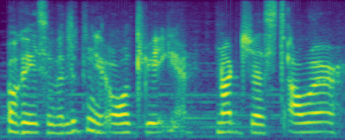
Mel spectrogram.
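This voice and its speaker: A bright, forward female voice gives casual playthrough commentary as a game streamer. Her pitch is average, and faint music sits behind her. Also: flat delivery, fast talker.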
